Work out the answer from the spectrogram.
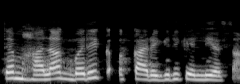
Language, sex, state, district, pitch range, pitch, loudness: Konkani, female, Goa, North and South Goa, 225-265 Hz, 240 Hz, -14 LUFS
